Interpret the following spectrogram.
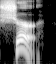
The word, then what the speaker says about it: sure: Sure just sounds like sure, one smooth syllable.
